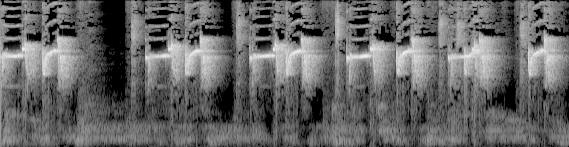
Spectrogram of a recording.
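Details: Male prinia singing actively (gacor): loud, harsh buzzy notes, each opening with a sharp ticking click and a brief whistled tone, delivered in quick pairs and triplets about every second, with one short pause near the start.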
